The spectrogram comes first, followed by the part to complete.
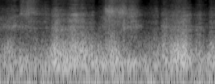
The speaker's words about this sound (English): Oh, no, now into the wind again.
